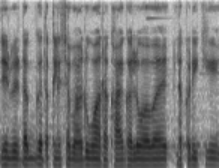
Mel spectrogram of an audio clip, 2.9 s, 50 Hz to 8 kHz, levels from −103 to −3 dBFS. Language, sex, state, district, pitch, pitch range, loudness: Chhattisgarhi, male, Chhattisgarh, Sarguja, 115 Hz, 110-115 Hz, -19 LUFS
